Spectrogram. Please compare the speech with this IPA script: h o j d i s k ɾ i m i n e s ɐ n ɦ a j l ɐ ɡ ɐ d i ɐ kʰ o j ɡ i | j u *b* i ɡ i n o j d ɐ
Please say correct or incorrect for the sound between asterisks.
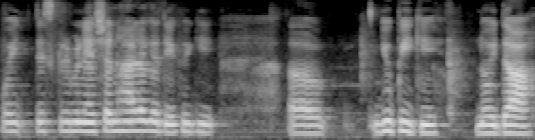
incorrect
